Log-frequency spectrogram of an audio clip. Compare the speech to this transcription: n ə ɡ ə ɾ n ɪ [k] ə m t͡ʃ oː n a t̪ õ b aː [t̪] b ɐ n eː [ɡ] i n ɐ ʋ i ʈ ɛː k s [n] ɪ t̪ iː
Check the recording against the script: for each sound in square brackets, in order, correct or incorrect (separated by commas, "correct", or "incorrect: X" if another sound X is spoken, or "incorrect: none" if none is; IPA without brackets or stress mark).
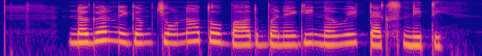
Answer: incorrect: ɡ, incorrect: d̪, correct, correct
